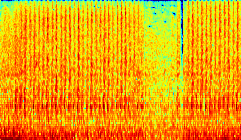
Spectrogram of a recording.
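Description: Sound effect of a car engine sputtering and failing to run, as if out of petrol: a rapid, even rattle of pops over a low hum, which breaks off briefly about three and a half seconds in and then starts again.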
